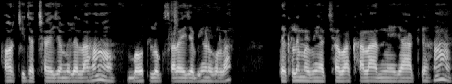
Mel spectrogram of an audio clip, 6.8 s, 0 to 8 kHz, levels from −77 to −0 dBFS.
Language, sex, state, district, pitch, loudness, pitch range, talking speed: Bhojpuri, male, Uttar Pradesh, Deoria, 120 Hz, -18 LUFS, 115-120 Hz, 195 wpm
